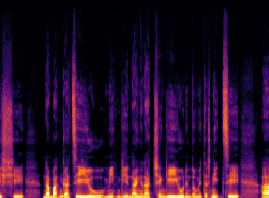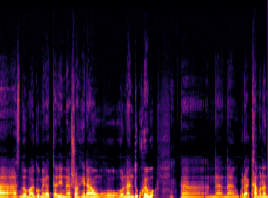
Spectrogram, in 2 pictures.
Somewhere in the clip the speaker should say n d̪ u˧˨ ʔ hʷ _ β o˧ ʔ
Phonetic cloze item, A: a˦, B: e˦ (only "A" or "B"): B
